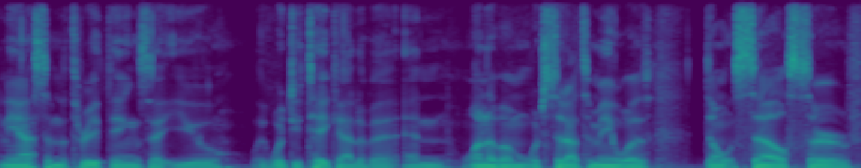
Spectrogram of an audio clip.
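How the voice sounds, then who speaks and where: With an American accent, a man talks very fast in a very deep, low voice with fairly even intonation. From Las Vegas, Nevada. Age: 30s. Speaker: podcast host, real estate team leader. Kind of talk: casual interview. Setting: office studio.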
